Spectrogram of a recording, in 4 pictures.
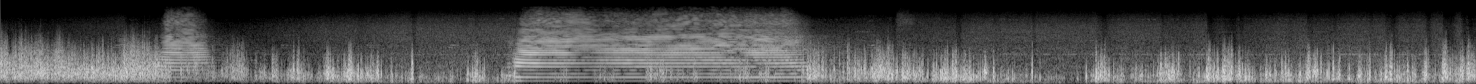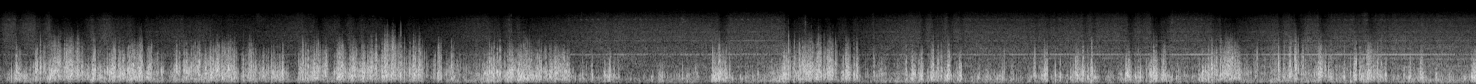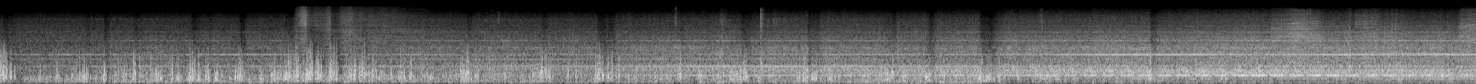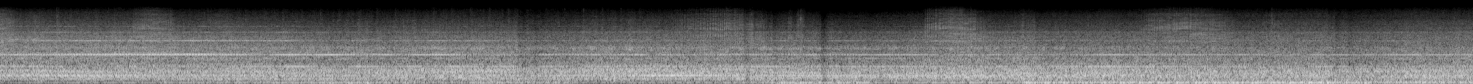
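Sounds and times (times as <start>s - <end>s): diesel locomotive passing: 0.0s - 59.0s
rumble of train wheels: 0.0s - 59.0s
wind buffeting microphone: 0.0s - 59.0s
train wheel squeal: 35.6s - 59.0s.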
